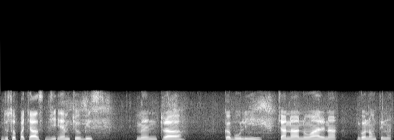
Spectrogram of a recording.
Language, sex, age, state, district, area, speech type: Santali, male, 18-30, Jharkhand, Pakur, rural, read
